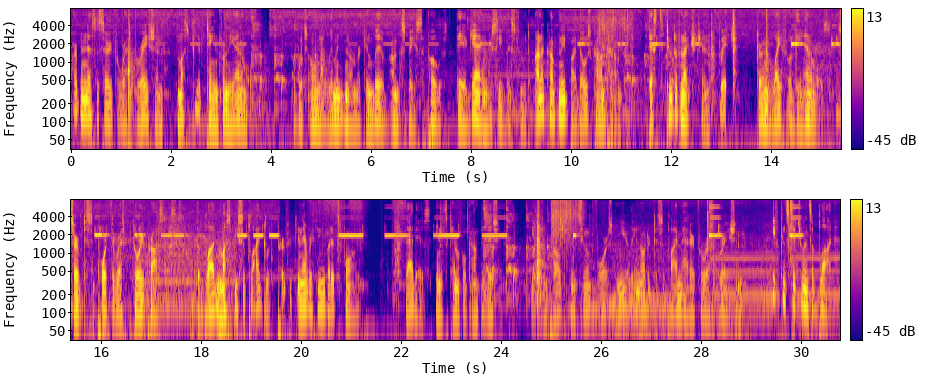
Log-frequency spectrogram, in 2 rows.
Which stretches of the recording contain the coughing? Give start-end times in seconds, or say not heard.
3.6-5.0, 10.6-12.2, 23.6-25.2.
